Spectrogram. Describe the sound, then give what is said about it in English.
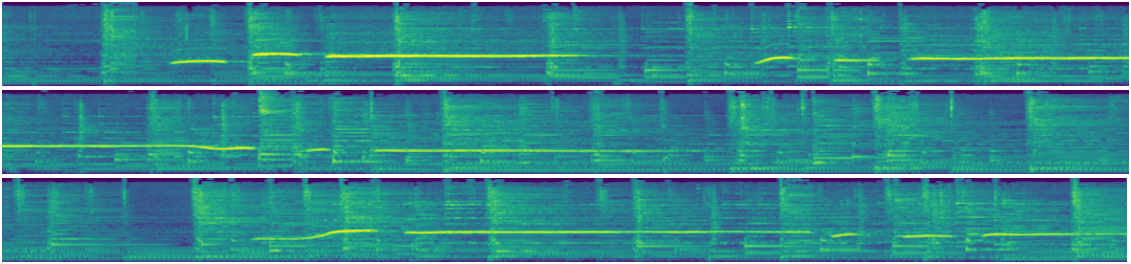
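A person whistles a melodic tune over a full band accompaniment, the clear sustained whistled notes rising and falling across the phrase and returning near the end. “The devil strolled right past me, whistling this old song.”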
